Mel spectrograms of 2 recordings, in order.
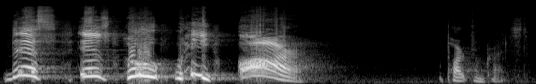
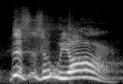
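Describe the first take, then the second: First: Slow, breaking, tearful catch on the words. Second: Said in the usual way. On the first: Real, not acted. Pastor to congregation, choked up and slow. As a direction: let the voice catch as you say it.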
